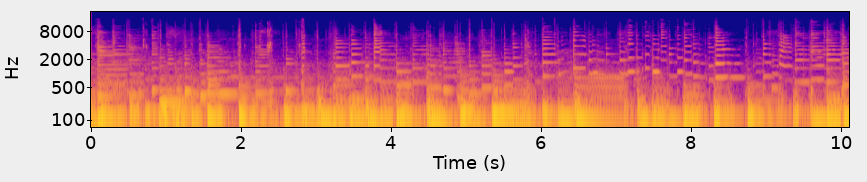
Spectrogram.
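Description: Acoustic mandolin played live, picking quick runs of single notes over low bass notes, an instrumental passage with no singing.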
